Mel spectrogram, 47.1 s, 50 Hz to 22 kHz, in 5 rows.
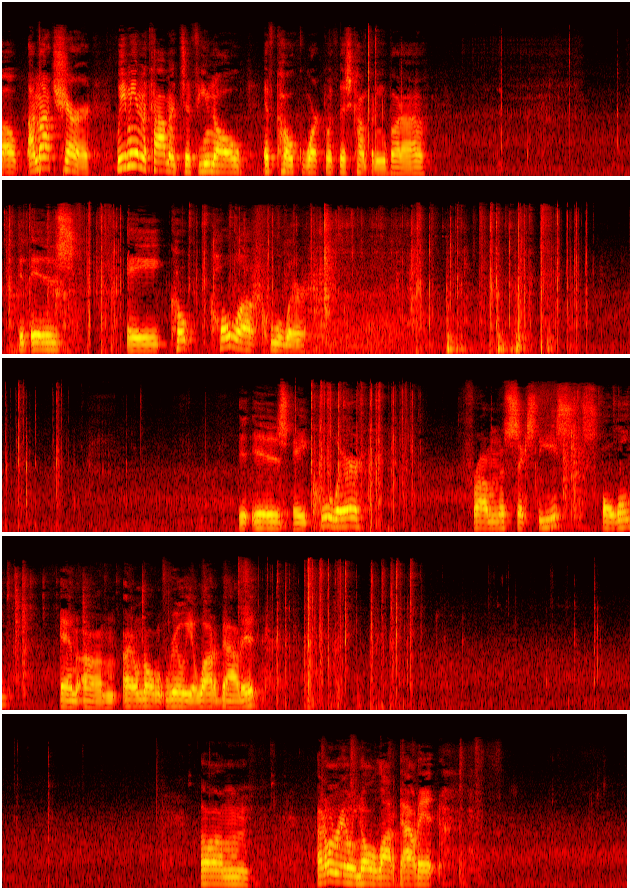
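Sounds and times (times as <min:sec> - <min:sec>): handling clicks and knocks: 0:09.2 - 0:11.4, 0:12.0 - 0:22.1, 0:23.2 - 0:25.2, 0:26.7 - 0:30.5, 0:31.7 - 0:38.5.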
